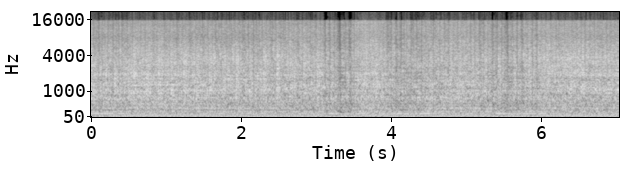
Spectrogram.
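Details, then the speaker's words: 1969 Plymouth Barracuda 440 V8 idling after the fuel problem was sorted, fuel pressure about 8 psi and plenty of oil pressure: loud, deep, even burble with no knocks or misses; back to normal. "so we've got fuel pump or fuel pressure we got everything so she's back to normal anyway"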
